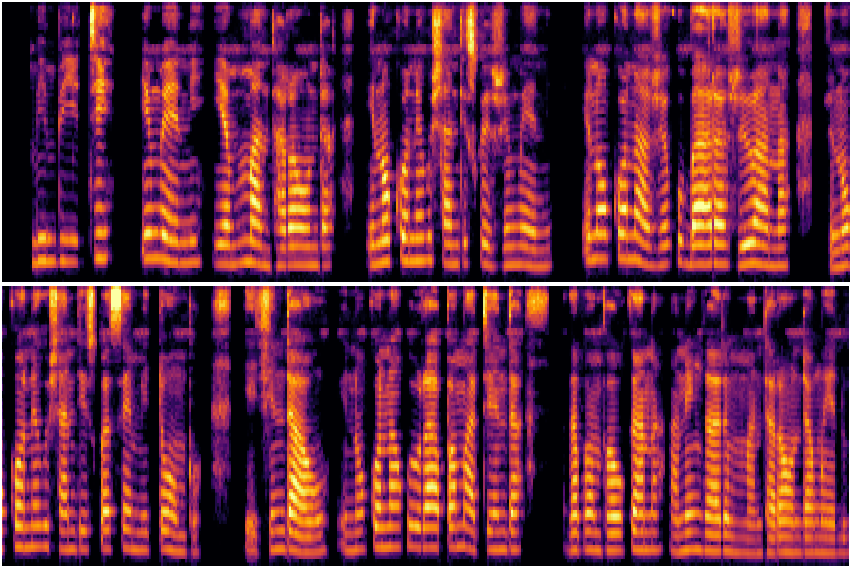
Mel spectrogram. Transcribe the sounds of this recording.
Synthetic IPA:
mimbitiː | mwe̞nije̞mumantʰaɾaundaino̞ko̞nakuʃandisweʐimwe̞niː | no̞ko̞naʐe̞kuɓaɾaʐiʋanaʐ̥ino̞ko̞nakuʃandiswase̞mito̞mbo̞je̞̰t͡ʃindaɦuḭno̞ko̞nakuɾapamate̞ndaːkapambaukanaːne̞ŋɡaɾimumantʰaɾaundamwe̞ːɗu

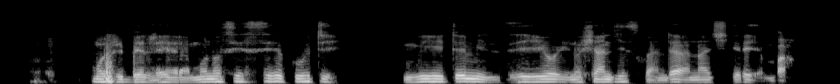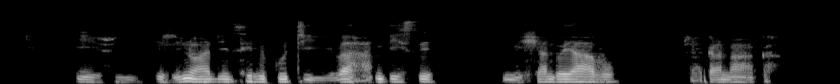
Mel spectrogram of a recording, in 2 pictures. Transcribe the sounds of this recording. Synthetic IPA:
muʐibʱe̞ɮe̞ɾamuno̞sisiekuti | muite̞mid͡zijo̞ino̞ʃandiswandeanat͡ʃiɾe̞̰ːmba | iʐi | ʐinuaɗet͡siɾikutiʋaɦambise̞ | miʃando̞jaʋo̞ | ʐ̥akanaːkḁ

